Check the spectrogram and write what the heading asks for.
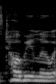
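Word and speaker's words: Tobi Lou: His name is Toby Lou, and it's spelled T-O-B as in boy, I-L-O-U.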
